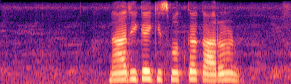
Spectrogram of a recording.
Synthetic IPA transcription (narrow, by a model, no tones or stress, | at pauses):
naɾikʌjkismʌt̪kakaɾʌɳ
